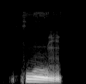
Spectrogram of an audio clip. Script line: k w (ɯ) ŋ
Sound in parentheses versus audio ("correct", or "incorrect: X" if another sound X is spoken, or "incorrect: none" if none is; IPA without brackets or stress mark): incorrect: u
